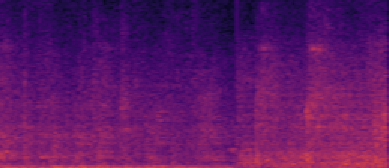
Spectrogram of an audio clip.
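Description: The Shalimar Express rolls toward Toba Tek Singh station with a loud, steady rumble of wheels and carriages and a rhythmic clatter over the rails, heard close up without voices.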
